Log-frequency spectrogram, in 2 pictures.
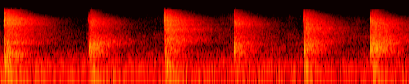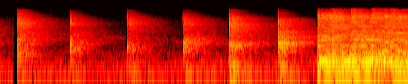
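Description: Leather-soled dress shoes stepping on a wooden floor in a lezginka footwork drill: about a dozen sharp heel and sole knocks, each ringing briefly in the room, coming roughly once a second and quickening toward the end. Music starts about eleven seconds in.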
